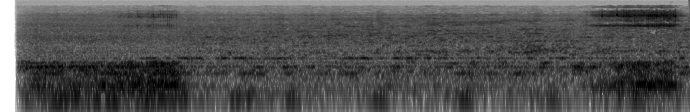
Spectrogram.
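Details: A sleeping Shih Tzu dog snoring: rough, rumbling snores with louder swells on each breath over steady low background noise.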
